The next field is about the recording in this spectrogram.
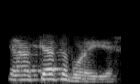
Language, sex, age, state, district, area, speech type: Urdu, male, 18-30, Bihar, Darbhanga, urban, conversation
